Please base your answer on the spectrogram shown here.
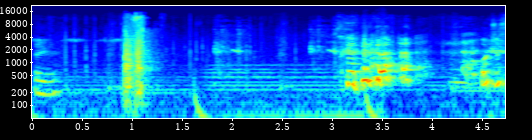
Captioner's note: camera shuttering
